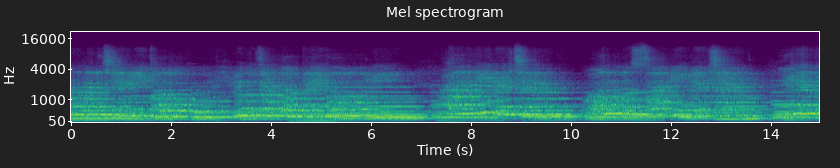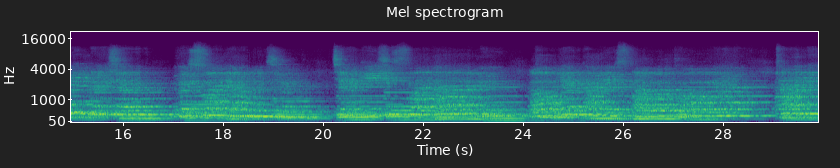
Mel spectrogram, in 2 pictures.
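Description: Church pipe organ playing a hymn in held chords, with voices singing along in phrases separated by short breaths.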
